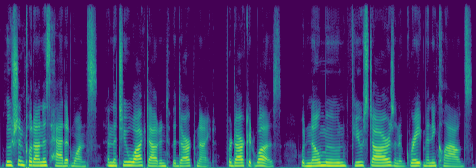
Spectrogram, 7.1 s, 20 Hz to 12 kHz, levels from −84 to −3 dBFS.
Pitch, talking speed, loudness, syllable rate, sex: 210 Hz, 250 wpm, -16 LUFS, 5.3 syllables/s, female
